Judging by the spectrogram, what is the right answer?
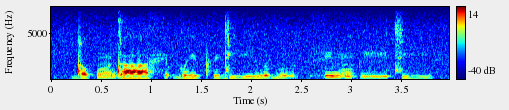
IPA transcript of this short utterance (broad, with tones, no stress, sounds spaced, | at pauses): d ɔ˨ p ũ˦ d aː˨ h ɪ˦ ɡʷ eː˨ pʰ ɪ˨ d iː˨ ɲ ʊ˦ b ũ˨ | h i˦ m ũ˦ p iː˦ t͡s i˨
